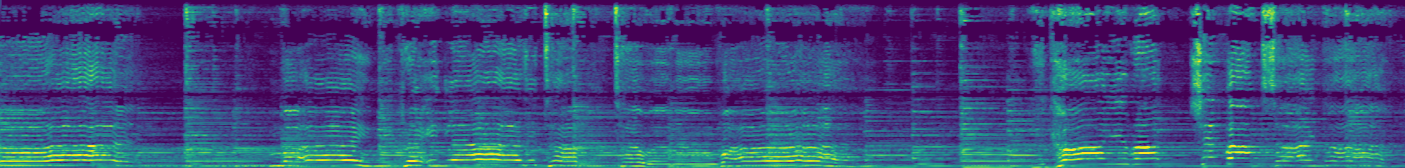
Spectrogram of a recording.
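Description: Live acoustic band playing through stage speakers: a male voice singing a melody over strummed acoustic guitar and keyboard.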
